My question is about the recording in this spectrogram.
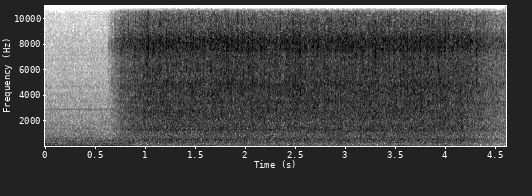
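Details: Douglas DC-6B radial piston engine during the incoming ground run for the annual inspection, on a cold day: deep, rough, loud roar at high power, steady and even with no misses or knocks. Healthy run-up.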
